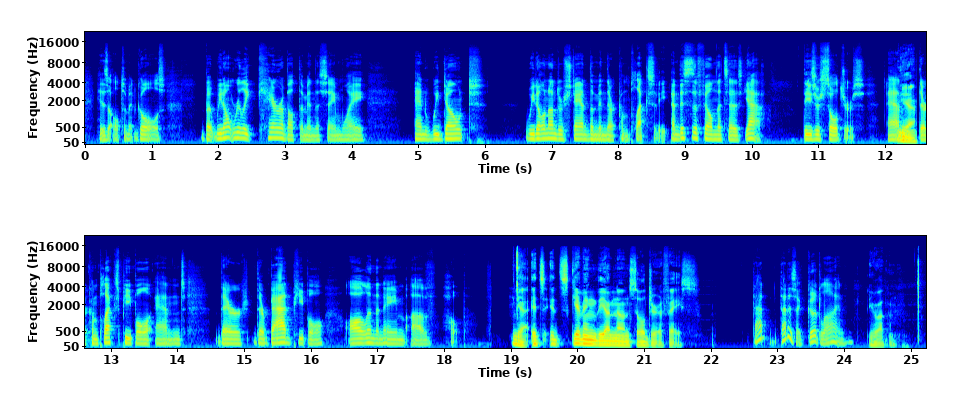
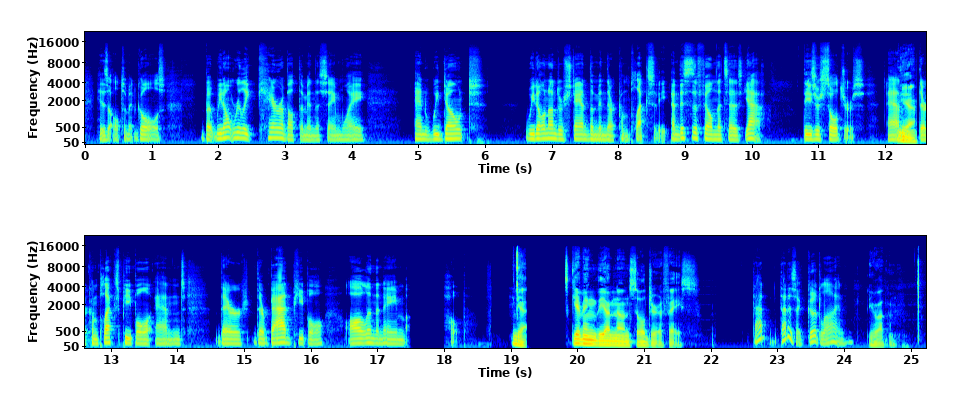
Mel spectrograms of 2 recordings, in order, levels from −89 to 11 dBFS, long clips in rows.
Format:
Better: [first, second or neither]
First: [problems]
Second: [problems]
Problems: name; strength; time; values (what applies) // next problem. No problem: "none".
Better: first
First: none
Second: audio cutting out; at 18 s and at 19 s for 0.5 s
